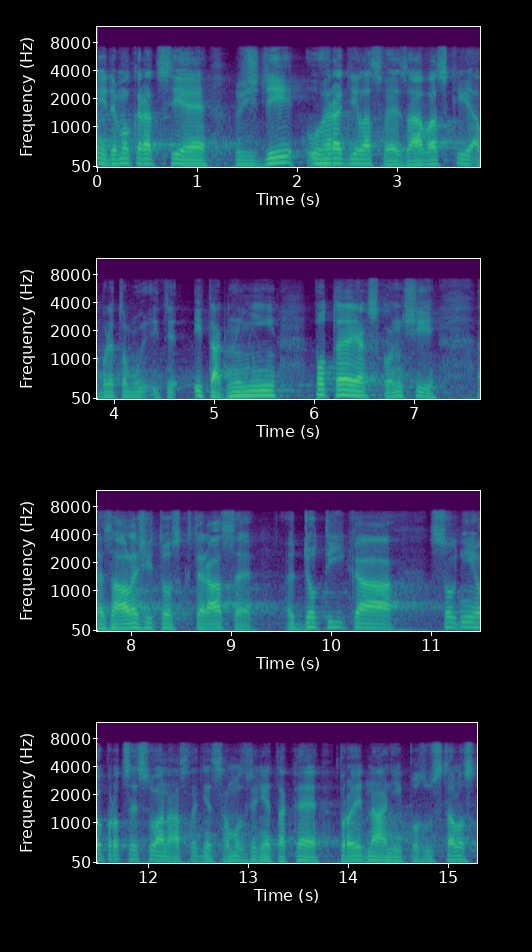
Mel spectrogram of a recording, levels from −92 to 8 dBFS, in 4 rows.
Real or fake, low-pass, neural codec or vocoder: real; 7.2 kHz; none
